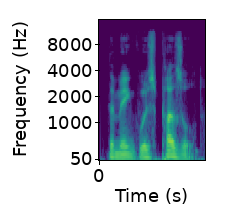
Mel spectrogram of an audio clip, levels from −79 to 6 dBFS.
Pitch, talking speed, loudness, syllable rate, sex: 95 Hz, 225 wpm, -18 LUFS, 5.8 syllables/s, male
